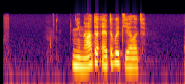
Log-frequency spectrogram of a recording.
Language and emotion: Russian, neutral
